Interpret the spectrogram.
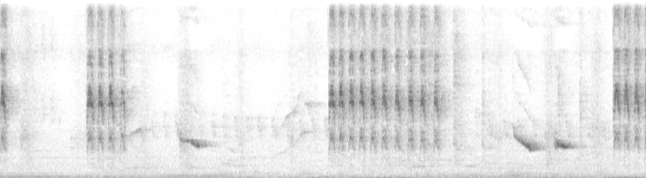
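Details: Energetic streaky-breasted spiderhunter song of fast, scratchy pulsed chatters lasting about half a second to a second each, separated by short descending whistled slurs.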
